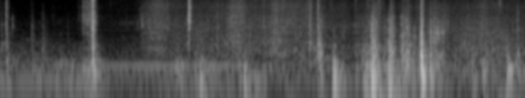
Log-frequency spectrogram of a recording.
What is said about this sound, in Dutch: zijn in de auto gestapt en naar dierenpension Adventure eh, gereden. Dat ligt in het Friese dorpje Kootstertille.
